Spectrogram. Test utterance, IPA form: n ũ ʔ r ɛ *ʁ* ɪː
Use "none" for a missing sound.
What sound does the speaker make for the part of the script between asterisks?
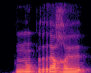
ʁ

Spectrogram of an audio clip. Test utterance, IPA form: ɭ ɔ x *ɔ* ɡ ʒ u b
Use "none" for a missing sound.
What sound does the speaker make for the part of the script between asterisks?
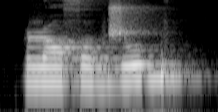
o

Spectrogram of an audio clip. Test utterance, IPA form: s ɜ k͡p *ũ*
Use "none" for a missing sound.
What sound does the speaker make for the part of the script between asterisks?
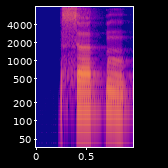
ũ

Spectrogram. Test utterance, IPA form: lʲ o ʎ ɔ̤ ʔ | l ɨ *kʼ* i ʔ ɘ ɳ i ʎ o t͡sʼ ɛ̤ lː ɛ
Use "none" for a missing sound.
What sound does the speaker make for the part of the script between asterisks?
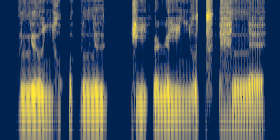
kː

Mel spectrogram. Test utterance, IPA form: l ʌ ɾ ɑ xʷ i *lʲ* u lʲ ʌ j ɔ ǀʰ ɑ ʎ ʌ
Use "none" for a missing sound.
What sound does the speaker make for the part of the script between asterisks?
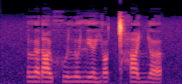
l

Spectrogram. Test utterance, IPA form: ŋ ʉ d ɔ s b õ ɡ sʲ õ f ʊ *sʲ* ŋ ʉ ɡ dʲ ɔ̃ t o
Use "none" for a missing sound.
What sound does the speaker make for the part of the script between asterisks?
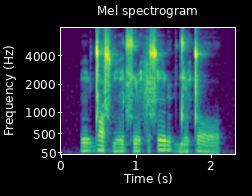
s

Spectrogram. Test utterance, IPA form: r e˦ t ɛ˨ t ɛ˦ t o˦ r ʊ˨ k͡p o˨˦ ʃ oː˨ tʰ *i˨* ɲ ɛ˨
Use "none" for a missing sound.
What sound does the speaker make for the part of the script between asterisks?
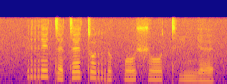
i˨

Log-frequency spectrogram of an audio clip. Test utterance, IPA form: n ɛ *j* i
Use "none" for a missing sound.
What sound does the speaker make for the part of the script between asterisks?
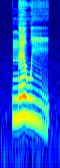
w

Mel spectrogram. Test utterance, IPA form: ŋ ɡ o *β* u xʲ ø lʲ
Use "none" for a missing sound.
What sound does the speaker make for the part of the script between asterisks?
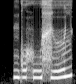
h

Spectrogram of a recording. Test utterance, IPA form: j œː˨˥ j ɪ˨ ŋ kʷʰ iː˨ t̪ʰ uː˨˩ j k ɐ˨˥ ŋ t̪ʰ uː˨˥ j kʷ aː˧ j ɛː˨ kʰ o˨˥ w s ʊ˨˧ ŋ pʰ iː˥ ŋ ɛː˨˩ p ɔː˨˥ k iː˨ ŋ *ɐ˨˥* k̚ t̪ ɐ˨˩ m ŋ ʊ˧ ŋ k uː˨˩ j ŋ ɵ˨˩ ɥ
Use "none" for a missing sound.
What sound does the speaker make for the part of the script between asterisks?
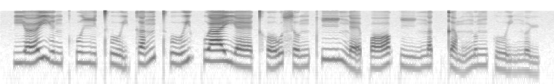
ɐ˨˥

